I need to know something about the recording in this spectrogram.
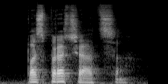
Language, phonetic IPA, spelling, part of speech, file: Belarusian, [paspraˈt͡ʂat͡sːa], паспрачацца, verb, Be-паспрачацца.ogg
- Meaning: to argue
